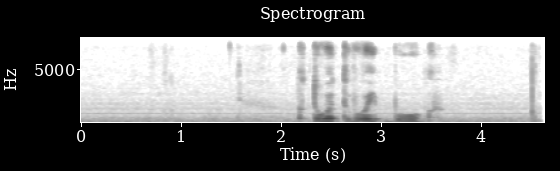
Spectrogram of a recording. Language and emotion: Russian, neutral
